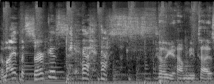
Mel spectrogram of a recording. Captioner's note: laughs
